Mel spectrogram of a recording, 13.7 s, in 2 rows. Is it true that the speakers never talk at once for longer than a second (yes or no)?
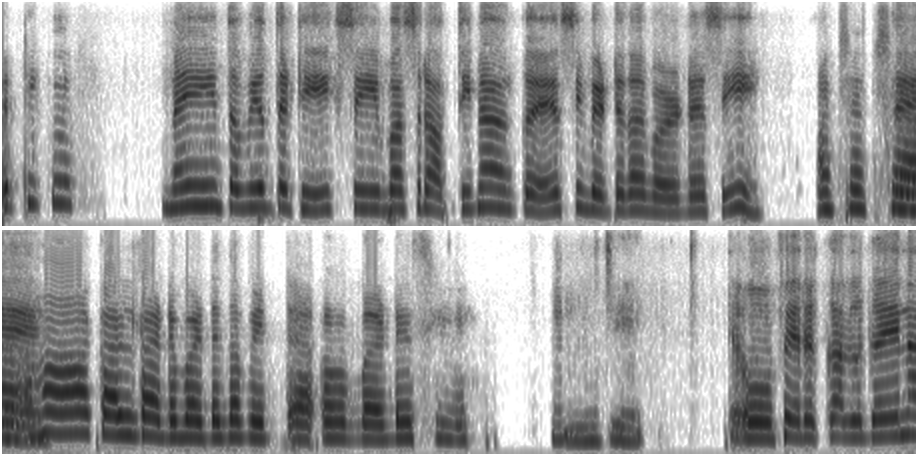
yes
